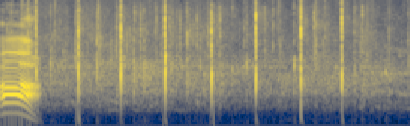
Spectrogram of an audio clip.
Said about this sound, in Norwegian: Ja, se det, vi må klappe spesielt for dem!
